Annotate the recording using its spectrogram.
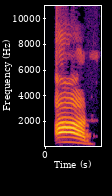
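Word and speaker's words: our: सम हम हमारा आर इसमें साइलेंट है यू इसलिए इसको पढ़ते हैं आर उसके बाद क्या है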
